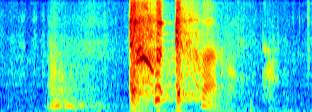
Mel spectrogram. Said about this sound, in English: I needed a good cough right there.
